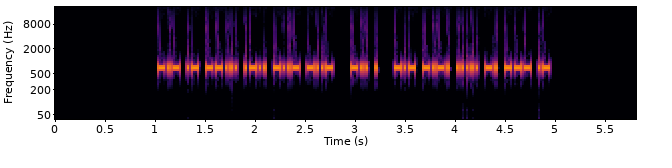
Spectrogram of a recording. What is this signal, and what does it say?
Morse code, heard as a keyed tone, about 51 wpm, 700 Hz. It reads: KA7LXX DE KC5NOA
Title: USA Callsign DE Callsign 50wpm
